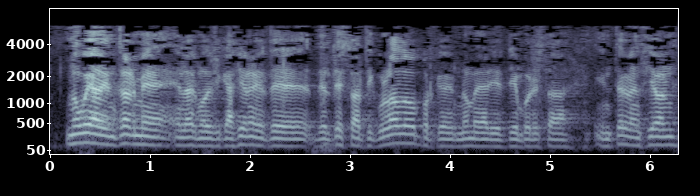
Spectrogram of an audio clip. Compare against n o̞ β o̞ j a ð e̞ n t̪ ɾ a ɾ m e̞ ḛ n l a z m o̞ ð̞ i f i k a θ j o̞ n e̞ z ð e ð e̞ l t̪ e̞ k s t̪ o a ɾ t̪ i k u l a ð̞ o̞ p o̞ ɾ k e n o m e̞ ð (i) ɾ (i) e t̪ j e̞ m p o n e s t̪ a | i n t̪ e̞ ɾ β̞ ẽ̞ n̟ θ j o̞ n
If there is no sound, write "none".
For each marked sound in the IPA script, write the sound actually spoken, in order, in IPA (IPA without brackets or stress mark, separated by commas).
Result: a, i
